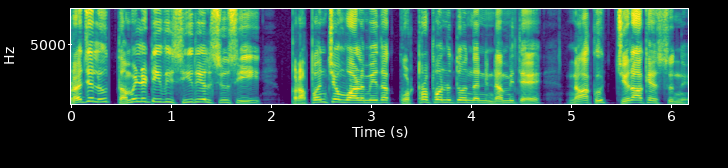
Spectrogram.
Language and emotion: Telugu, angry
